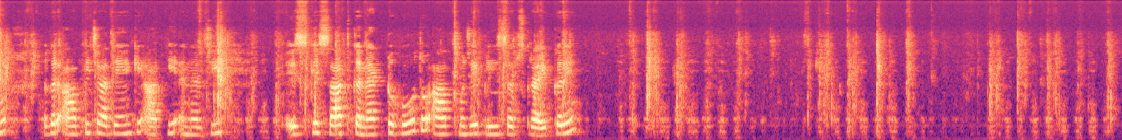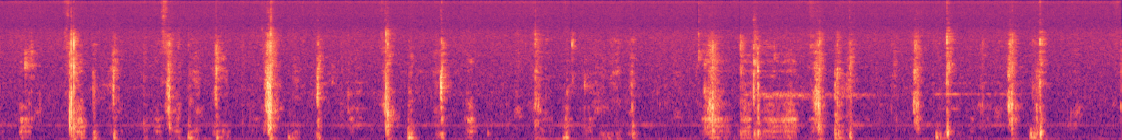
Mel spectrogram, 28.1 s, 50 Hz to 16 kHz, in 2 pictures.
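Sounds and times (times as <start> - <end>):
cards shuffled by hand: 7.8 - 14.0.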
